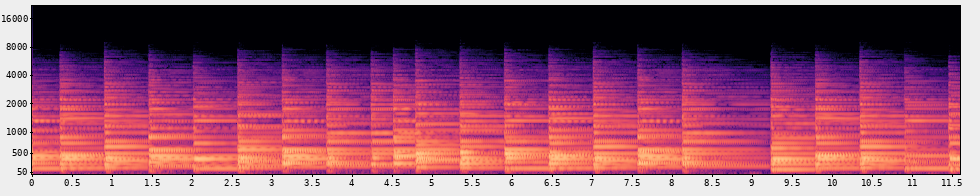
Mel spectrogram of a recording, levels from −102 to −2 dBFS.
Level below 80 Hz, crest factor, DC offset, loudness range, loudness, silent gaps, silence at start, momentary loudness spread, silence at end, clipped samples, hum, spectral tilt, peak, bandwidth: -52 dBFS; 16 dB; under 0.1%; 2 LU; -18 LUFS; none; 0 s; 7 LU; 0 s; under 0.1%; none; -9 dB/octave; -2 dBFS; 6.2 kHz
